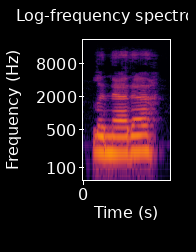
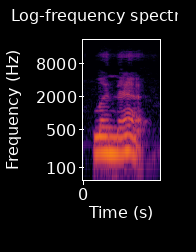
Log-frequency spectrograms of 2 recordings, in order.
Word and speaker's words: Lynette: Even the pronunciation of her name, Lynetta Putman, was actually just Lynette. Good old Lynette.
